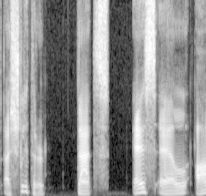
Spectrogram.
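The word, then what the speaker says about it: sliotar: this ball called a schlitter that's s-l-i-o-t-a-r so it's not spelled the way it's pronounced you hit ears into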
